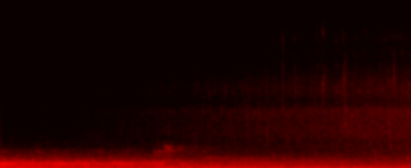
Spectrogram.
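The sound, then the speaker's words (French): Steady rain falls continuously, a dense, even hiss of drops spattering on surfaces, moderately loud, with no voices or other sounds breaking through. “Une heure plus tard, son bel élan était un peu essoufflé, comme elle était toujours dehors, perdue, sous la pluie qui avait repris.”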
